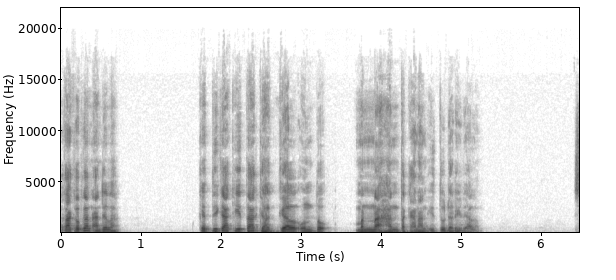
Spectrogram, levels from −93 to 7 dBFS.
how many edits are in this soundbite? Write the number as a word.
zero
